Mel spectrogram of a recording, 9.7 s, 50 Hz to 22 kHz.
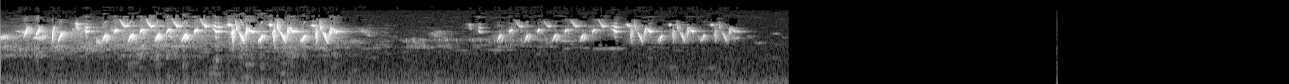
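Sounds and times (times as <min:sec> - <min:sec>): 
European goldfinch twittering: 0:00.0 - 0:05.6.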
